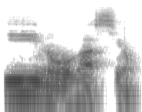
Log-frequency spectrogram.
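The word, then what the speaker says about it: innovation: Right তখন এখানে উচ্চারণ হবে ইনোভাসিয়ন।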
